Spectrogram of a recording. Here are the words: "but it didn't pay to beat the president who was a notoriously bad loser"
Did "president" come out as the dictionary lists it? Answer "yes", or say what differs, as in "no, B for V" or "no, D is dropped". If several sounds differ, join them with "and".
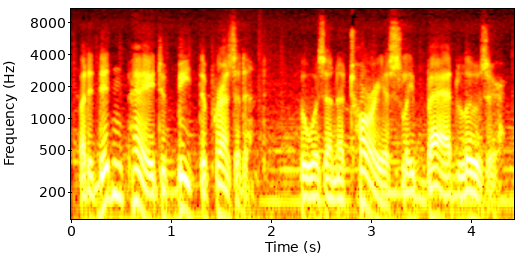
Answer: yes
